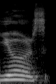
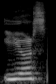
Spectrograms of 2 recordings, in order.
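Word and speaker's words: years: सिक्के यर्स rolled bye य से शुरू हो रहा है यर्स इयर्स नहीं बोलेंगे इसको यर्स रोल्ड बाय दैट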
